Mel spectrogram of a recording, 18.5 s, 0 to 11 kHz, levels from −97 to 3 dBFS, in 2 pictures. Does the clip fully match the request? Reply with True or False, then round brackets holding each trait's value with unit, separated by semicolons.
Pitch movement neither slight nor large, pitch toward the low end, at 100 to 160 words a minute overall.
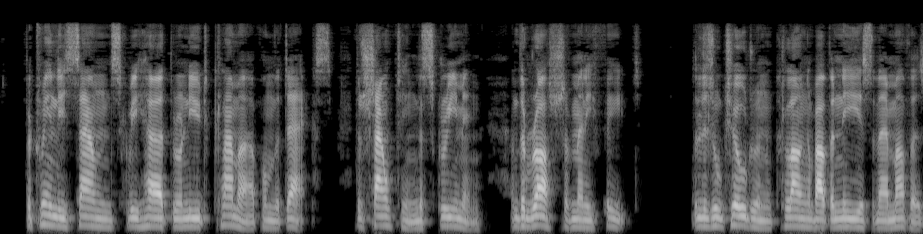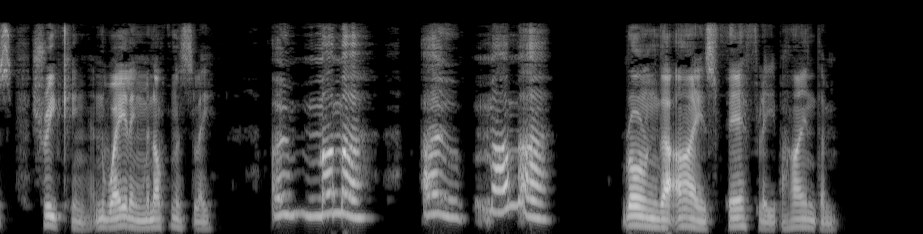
True (4.0 semitones; 115 Hz; 150 wpm)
